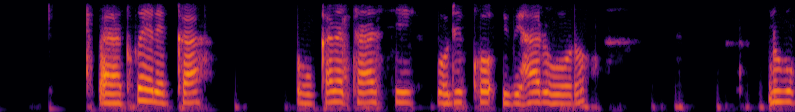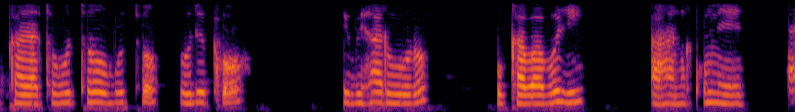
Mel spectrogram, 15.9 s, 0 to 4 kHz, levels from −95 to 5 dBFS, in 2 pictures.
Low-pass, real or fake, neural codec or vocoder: 3.6 kHz; fake; vocoder, 44.1 kHz, 128 mel bands, Pupu-Vocoder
